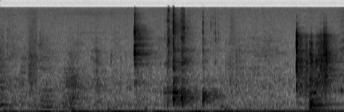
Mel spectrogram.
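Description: Kitchen handling noises: a few short knocks and clatters of a frying pan being picked up and carried, with a faint voice briefly in the background.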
